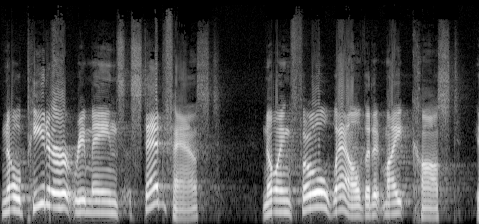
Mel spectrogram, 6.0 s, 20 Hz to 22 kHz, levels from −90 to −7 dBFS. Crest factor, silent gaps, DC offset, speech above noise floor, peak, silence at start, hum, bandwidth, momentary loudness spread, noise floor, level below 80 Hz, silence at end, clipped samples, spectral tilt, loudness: 16 dB; none; under 0.1%; 45 dB; 0 dBFS; 0 s; none; 16.5 kHz; 10 LU; -61 dBFS; -72 dBFS; 0 s; under 0.1%; -4.5 dB/octave; -16 LUFS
